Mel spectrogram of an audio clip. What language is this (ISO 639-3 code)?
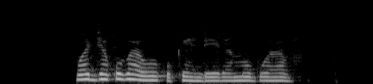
lug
